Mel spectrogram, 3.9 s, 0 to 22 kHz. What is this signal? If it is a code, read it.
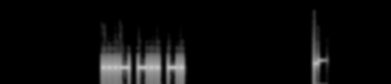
Morse code, heard as a keyed tone, about 40 wpm, 700 Hz. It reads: VDN
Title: All Cut Numbers - 3-Digit 40wpm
